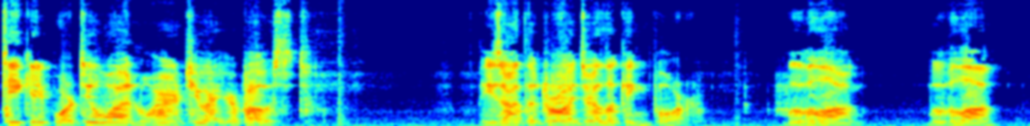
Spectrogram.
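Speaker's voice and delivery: voice changed through amplifier. Showing how a helmet voice amplifier sounds: changed voice through helmet amplifier. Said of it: "depends on how you change your voice".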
